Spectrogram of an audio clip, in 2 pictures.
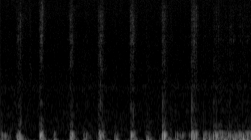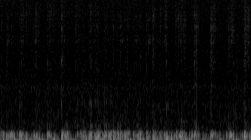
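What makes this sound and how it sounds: Fingertips squeeze over the top of a silver microphone's rounded, hollow steel mesh grille and scratch across it. For the first four seconds there are separate low, muffled thumps with faint bright clicks. Then it becomes a continuous, dense, low rumbling scrape that fills the lower range.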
